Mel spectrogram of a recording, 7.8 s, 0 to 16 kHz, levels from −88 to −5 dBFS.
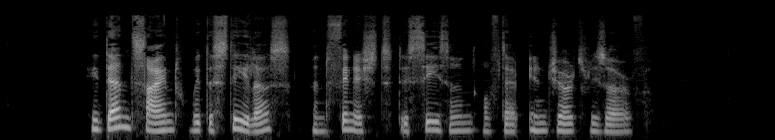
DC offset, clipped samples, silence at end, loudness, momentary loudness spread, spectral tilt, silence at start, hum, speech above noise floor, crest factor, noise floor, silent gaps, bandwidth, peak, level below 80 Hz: under 0.1%; under 0.1%; 1.45 s; -38 LUFS; 15 LU; -3.5 dB/octave; 0.9 s; none; 45 dB; 26 dB; -83 dBFS; none; 11.5 kHz; -14 dBFS; -82 dBFS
